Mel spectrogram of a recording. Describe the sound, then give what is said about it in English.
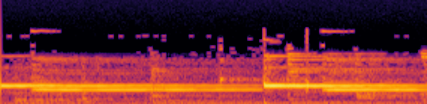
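A doorbell rings with a steady, sustained electronic tone, then a second, slightly louder chime joins partway through, clear, with no one speaking. “It was only an hour later, while she was sewing a dress in the living room, that the doorbell rang.”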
